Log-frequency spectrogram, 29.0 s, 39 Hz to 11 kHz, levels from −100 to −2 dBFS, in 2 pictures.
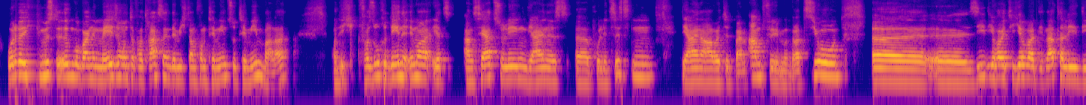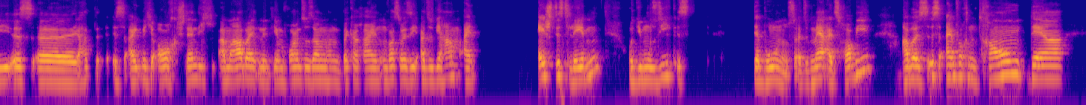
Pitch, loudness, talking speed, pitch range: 155 Hz, -27 LUFS, 190 wpm, 145-175 Hz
